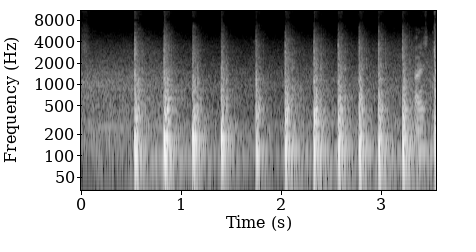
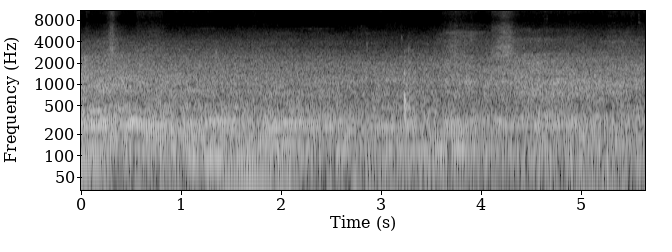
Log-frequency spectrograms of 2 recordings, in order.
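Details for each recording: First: Fiat Cronos door: hollow knocks about three a second, each with a brief buzzy rattle, from a loose screw in the door panel; the panel was then disassembled. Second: Fiat Cronos (2018/19) inside while driving, after the door was disassembled and a screw refitted with threadlocker: steady road and engine hum with no door rattle left.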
